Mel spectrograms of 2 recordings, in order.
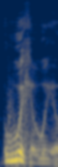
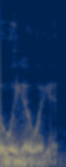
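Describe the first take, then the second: First: Louder chanted wicked, wicked; chanted, hyped-up repeat; emphatic chant. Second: Much lower, softer wicked, wicked; mock sinister echo; deep spooky wicked. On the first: Pretend. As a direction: chant the word like a slogan. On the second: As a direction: drop into a deep ominous murmur. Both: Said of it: "I bet you felt wicked out there".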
